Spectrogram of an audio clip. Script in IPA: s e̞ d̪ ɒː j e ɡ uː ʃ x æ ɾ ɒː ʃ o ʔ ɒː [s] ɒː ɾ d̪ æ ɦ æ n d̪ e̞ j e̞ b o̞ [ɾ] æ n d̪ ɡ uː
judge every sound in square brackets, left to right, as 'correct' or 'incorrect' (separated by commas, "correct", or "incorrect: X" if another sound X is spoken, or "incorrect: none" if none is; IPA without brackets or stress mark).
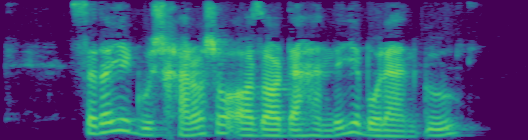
incorrect: z, incorrect: l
